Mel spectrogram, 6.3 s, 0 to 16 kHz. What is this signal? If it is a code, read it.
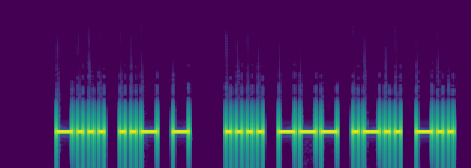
Morse code, heard as a keyed tone, about 17 wpm, 700 Hz. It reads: BUT HOLD
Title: Sentences from Top 1300 Words 17wpm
